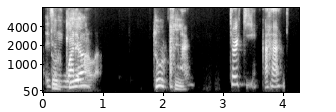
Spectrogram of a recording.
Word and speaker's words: Turkey: Turkey, ajá. Tur, Ajá, con una U. Tur, Turkey. Turkey, Ujú.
